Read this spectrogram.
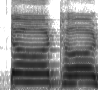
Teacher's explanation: इन का उच्चारण स्थान यानी कि जब हम इनको बोल तो हमारी जीभ दांतों का जो ऊपर वाला भाग है उसको मूर्धा कहा जाता है वहां से बोले जाते हैं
